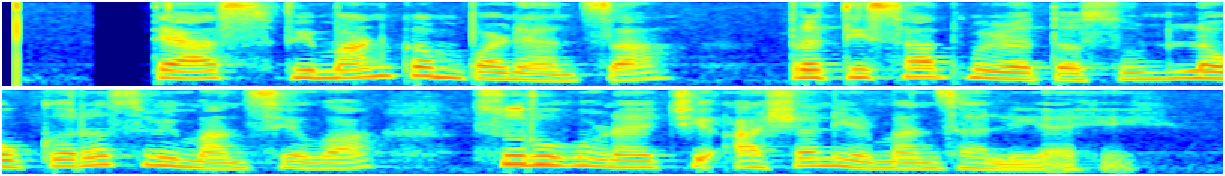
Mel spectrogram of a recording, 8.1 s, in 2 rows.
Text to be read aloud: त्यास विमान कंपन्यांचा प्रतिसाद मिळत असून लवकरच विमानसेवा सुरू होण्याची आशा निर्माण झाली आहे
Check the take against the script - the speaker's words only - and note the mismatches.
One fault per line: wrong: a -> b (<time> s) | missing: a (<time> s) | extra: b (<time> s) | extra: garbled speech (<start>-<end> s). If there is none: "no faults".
no faults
